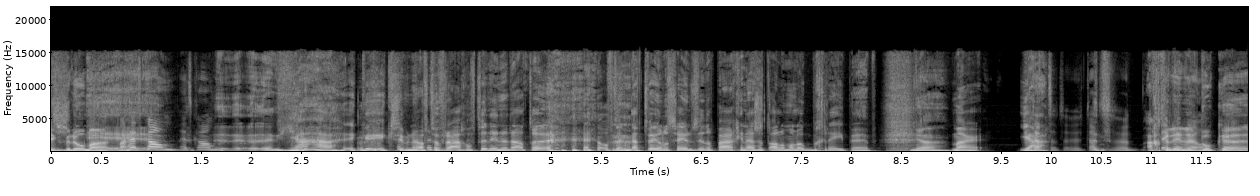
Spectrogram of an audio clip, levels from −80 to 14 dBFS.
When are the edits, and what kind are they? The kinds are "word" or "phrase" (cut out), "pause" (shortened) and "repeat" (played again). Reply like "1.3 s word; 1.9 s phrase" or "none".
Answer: none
